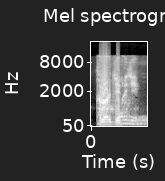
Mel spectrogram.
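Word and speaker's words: phloridzin: फ्लोरिजिन, फ्लोरिजिन, D silent है, फ्लोरिजिन, है ना?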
